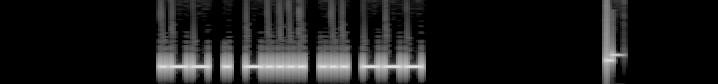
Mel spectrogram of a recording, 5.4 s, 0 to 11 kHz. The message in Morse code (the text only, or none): WE6SO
